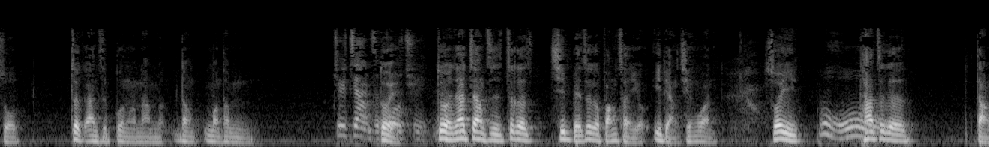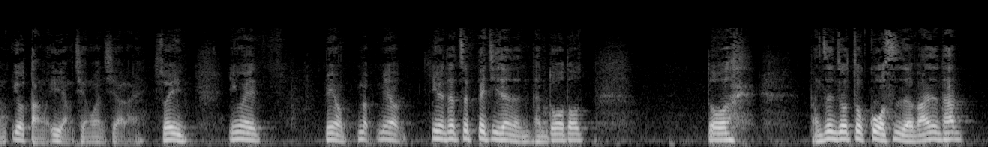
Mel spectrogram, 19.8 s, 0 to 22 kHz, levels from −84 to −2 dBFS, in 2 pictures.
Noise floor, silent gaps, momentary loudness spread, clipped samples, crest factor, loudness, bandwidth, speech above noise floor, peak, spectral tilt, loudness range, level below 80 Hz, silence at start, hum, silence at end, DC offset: -58 dBFS; none; 14 LU; under 0.1%; 20 dB; -24 LUFS; 11 kHz; 35 dB; -4 dBFS; -8 dB/octave; 5 LU; -52 dBFS; 0.05 s; none; 0.25 s; under 0.1%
